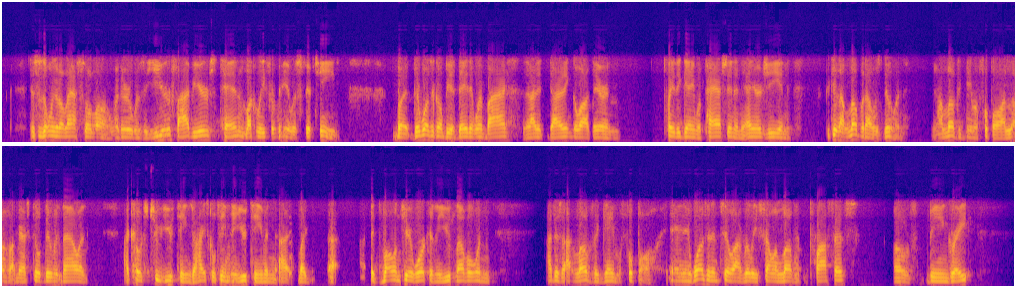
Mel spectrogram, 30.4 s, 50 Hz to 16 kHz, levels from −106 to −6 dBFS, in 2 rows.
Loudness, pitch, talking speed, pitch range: -23 LUFS, 100 Hz, 235 wpm, 95-105 Hz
